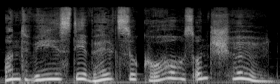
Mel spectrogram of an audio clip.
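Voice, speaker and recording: A man's voice: very high-pitched, lively intonation, takes it slowly, dark tone, husky, soft background music, voice pushed up, heavily acted. A man voicing a small, naive female toad full of yearning and wonder in a fairy tale, earnest and exclaiming. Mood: eager wonder. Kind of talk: fairy tale audiobook character voice.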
